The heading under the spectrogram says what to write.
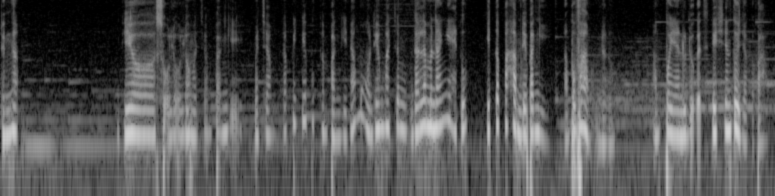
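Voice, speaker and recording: A woman with a northern Malaysian accent telling a spooky story in a casual, animated way, sometimes dropping to a hush. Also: medium pitch, brisk, slightly rough, faint music behind. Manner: animated, drops to a hushed whisper for suspense.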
